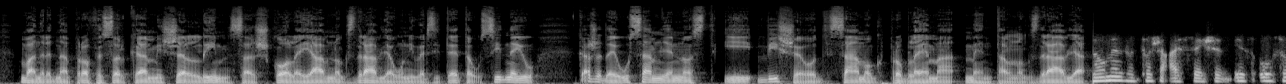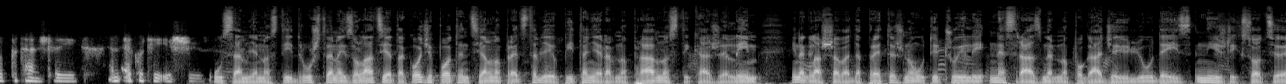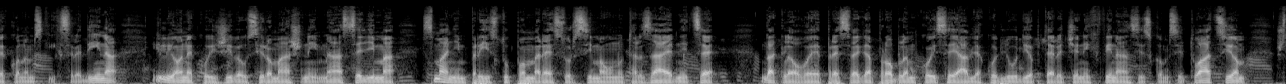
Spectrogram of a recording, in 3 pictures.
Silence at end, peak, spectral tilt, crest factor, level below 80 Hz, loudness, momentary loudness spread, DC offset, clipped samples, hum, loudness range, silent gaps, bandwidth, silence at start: 0 s; -2 dBFS; -5 dB/octave; 16 dB; -30 dBFS; -19 LUFS; 5 LU; under 0.1%; under 0.1%; none; 2 LU; none; 16.5 kHz; 0.05 s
